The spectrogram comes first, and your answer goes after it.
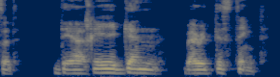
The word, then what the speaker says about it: Regen: And in between two vowels, the softness is very stressed. So what do we have to do here? You have to pronounce it der Regen, very distinct, der Regen, which means the rain.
